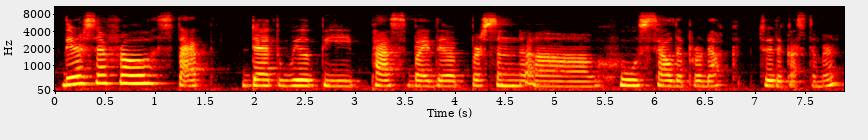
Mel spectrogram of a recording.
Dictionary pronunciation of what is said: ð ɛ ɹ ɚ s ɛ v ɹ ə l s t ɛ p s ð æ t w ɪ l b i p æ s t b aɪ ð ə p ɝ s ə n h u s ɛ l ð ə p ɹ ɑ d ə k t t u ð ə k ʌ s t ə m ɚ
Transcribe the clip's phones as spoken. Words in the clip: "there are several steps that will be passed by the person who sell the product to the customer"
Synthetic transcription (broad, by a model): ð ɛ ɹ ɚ s ɛ v ɹ ə l s t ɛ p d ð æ t w ɪ l b i p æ s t b aɪ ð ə p ɝ s ə n h u s ɛ l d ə p ɹ ɑ d ə k t t u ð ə k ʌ s t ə m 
